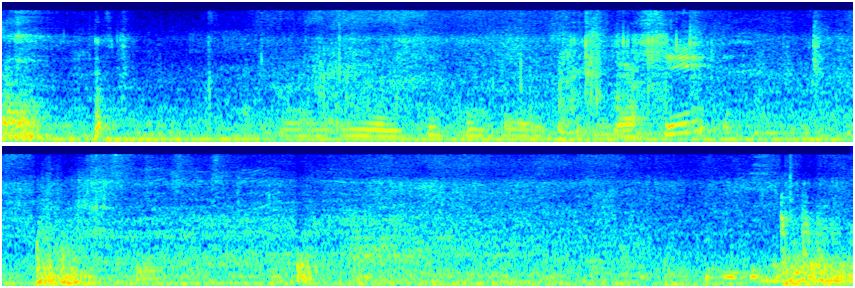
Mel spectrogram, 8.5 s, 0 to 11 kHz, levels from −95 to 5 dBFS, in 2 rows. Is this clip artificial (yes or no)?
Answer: no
